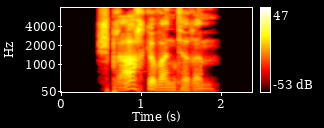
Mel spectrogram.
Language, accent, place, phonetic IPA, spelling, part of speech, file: German, Germany, Berlin, [ˈʃpʁaːxɡəˌvantəʁəm], sprachgewandterem, adjective, De-sprachgewandterem.ogg
- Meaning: strong dative masculine/neuter singular comparative degree of sprachgewandt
